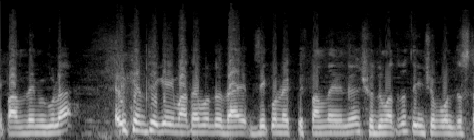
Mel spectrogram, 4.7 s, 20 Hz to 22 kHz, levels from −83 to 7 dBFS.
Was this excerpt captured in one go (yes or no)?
yes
